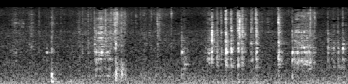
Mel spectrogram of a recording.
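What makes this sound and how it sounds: A solid beige bar of dry laundry soap, held in the hand, is scraped with a utility knife blade, sending flakes falling. Short, crisp, scratchy scrapes come in quick, irregular bursts. Each has a bright, dry edge that dies away almost instantly over a quiet background.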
